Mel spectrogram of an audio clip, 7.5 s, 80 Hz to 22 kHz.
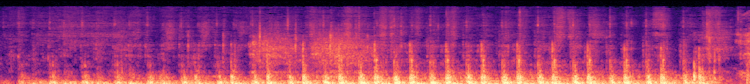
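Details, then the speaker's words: Toyota Camry 40 at 292,000 km, after a steering shaft replacement that did not cure the knock, car raised: rapid dull knocks, about three a second, with each shake of the steering wheel; worn steering rack knocking, per the mechanic. "Начал вот так вот трусить руль слышно стуки какие-то непонятные"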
